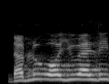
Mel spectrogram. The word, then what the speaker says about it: would: if we would have would. A long l remain silent here would. L will be silent here would. L को बोलना नहीं है w o u l d में l को pronounce नहीं करना would.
